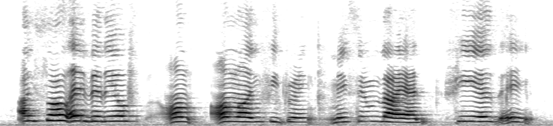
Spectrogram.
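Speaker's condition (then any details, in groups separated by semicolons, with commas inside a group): Cerebral palsy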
